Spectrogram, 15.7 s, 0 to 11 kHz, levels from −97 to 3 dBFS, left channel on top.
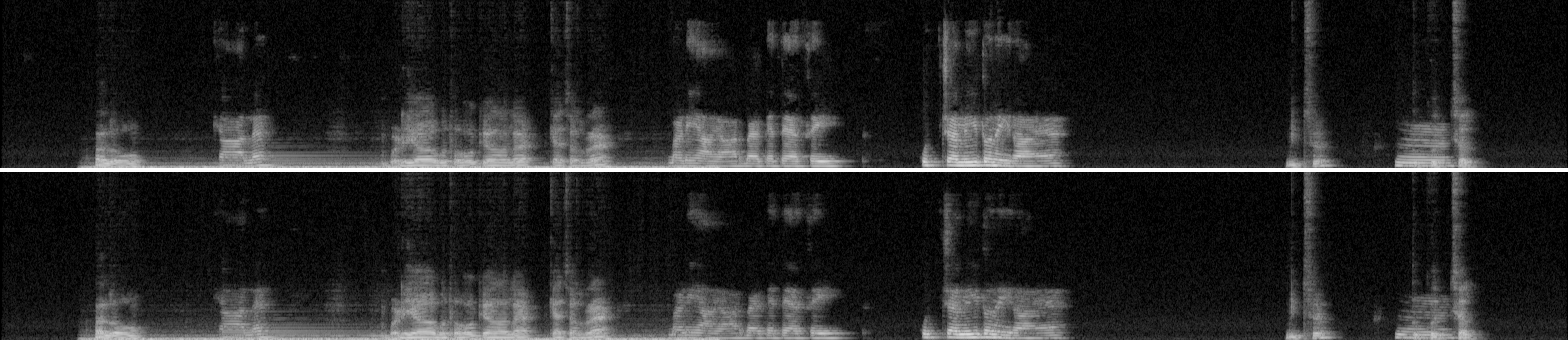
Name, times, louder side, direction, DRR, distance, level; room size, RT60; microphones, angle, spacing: sound 1, 0.8-7.2, right 1 dB, 80° right, 0.9 m, -29 dB
voice 1, 0.9-1.4 3.8-6.1 12.9-13.3 14.1-14.7, right 1 dB, 30° right, 0.6 m, -25 dB
voice 2, 2.2-2.8 6.7-8.5 9.2-10.6 13.9-14.6, left 3 dB, 55° left, 0.4 m, -25 dB
Acoustic guitar, 2.2-5.5, equal, 10° left, 0.8 m, -42 dB
2.8 x 2.2 x 2.4 m
head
